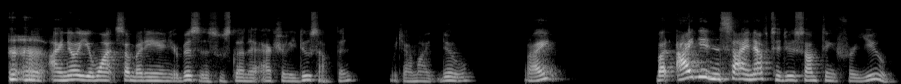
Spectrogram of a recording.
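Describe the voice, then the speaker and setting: A woman from the Netherlands coaching a live group on sales, emphatic and quizzing her audience. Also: fairly low pitch. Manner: emphatic, asks the audience questions.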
